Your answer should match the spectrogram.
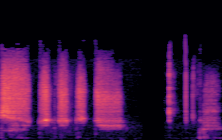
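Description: A man whispering under his breath for about a second, followed by a few faint clicks near the end.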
